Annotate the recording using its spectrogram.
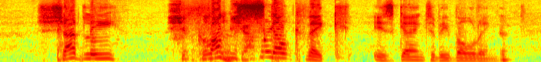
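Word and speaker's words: van Schalkwyk: did you um what do you call it fun skull vake perfect perfect oh what a be you've done it phonetically as fun skull that's word I was looking for phonetically shadley skull Vick is going to be bowling Tony you you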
